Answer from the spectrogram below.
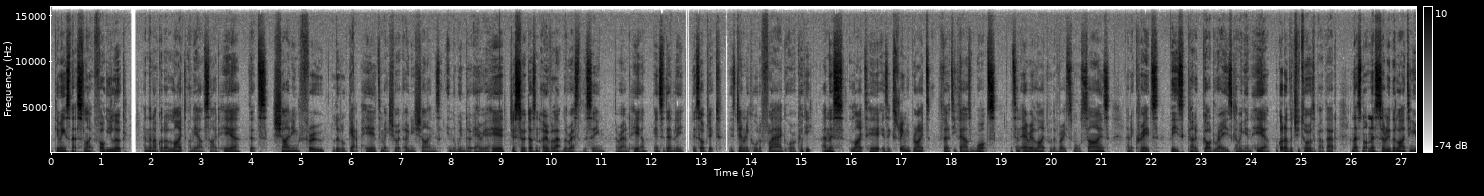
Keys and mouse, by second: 2.4 drag, 3.8 middle drag, 12.4 click.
